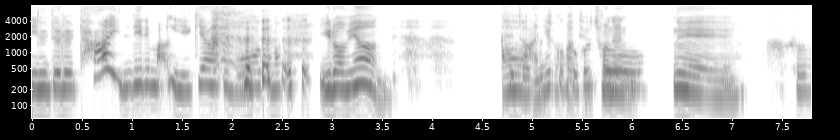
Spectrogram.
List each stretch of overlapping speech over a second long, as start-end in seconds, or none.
4.7-6.0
